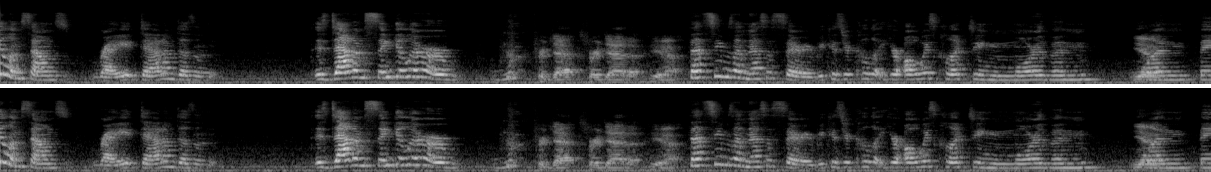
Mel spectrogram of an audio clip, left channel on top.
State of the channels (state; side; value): normal; both; correlation 0.65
